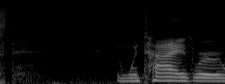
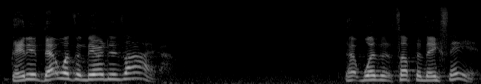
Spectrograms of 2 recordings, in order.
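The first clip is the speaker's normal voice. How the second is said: normal talking voice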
